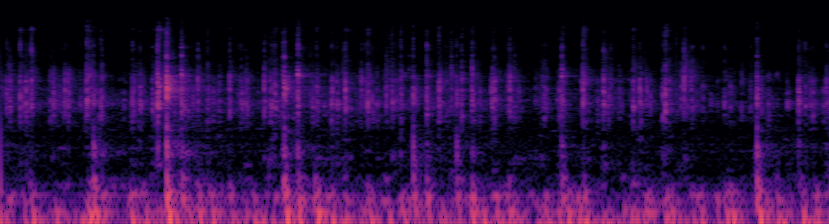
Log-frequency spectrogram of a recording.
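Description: Fingertips of both hands type on a compact grey-and-white mechanical keyboard with plastic keycaps on a desk. The result is a steady run of short, crisp clicky keystrokes with bright, quickly fading clacks over a constant low rumble.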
